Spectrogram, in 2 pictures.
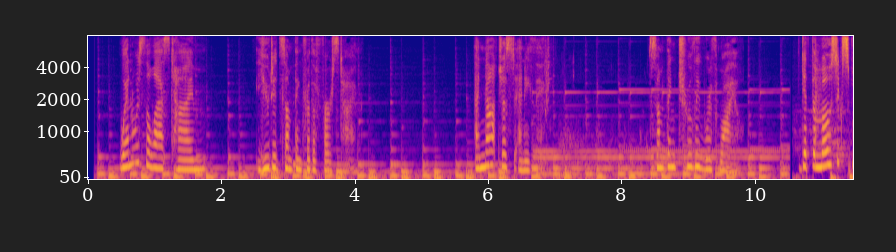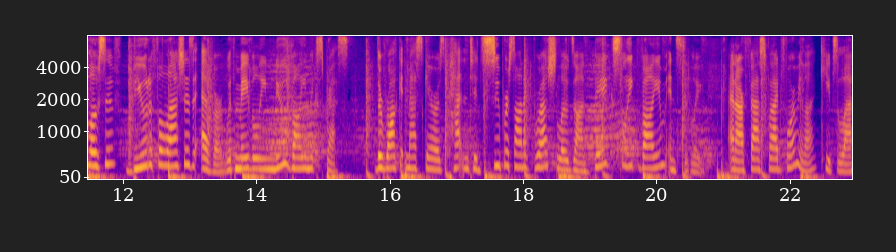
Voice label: voiceover promos network cable; women; new york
